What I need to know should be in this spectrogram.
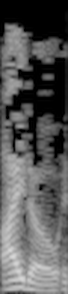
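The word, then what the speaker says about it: Eido (εἴδω): The verb, no one knows, the word knows, that verb, is eido in Greek, spelled in English, E-I-D, omega, long O. Eido, that's the uninflected term.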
